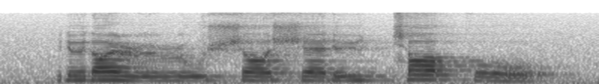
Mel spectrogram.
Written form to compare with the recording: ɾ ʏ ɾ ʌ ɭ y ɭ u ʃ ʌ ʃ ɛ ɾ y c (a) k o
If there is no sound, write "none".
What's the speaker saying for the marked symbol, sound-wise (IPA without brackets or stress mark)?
ʌ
